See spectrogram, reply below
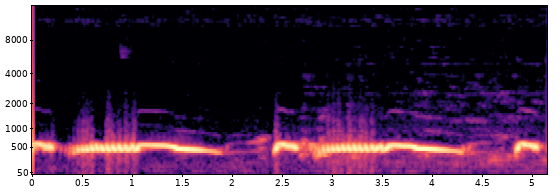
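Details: Clear, clean recording of an albino Barbary dove: a brief upslurred note followed by a long rolling coo that fades downward, given twice.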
